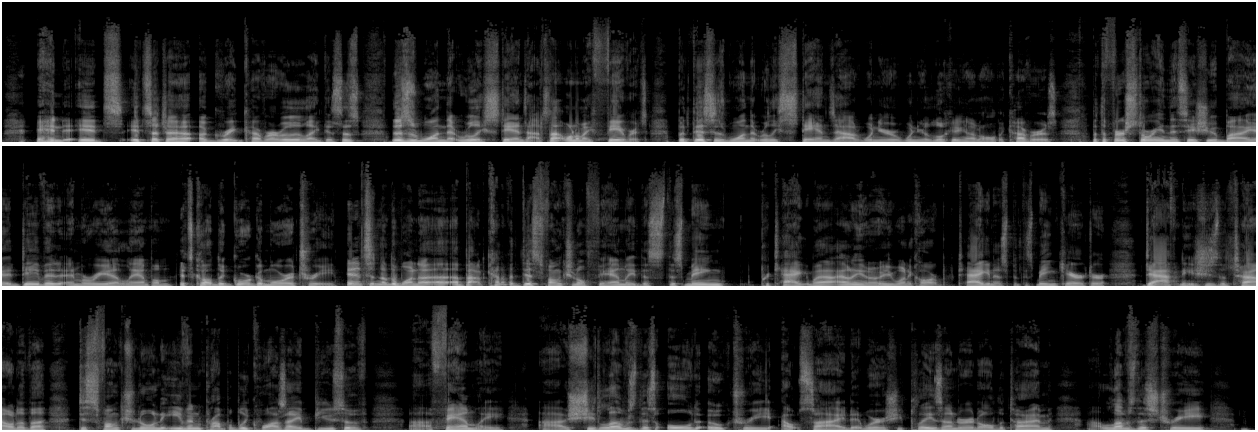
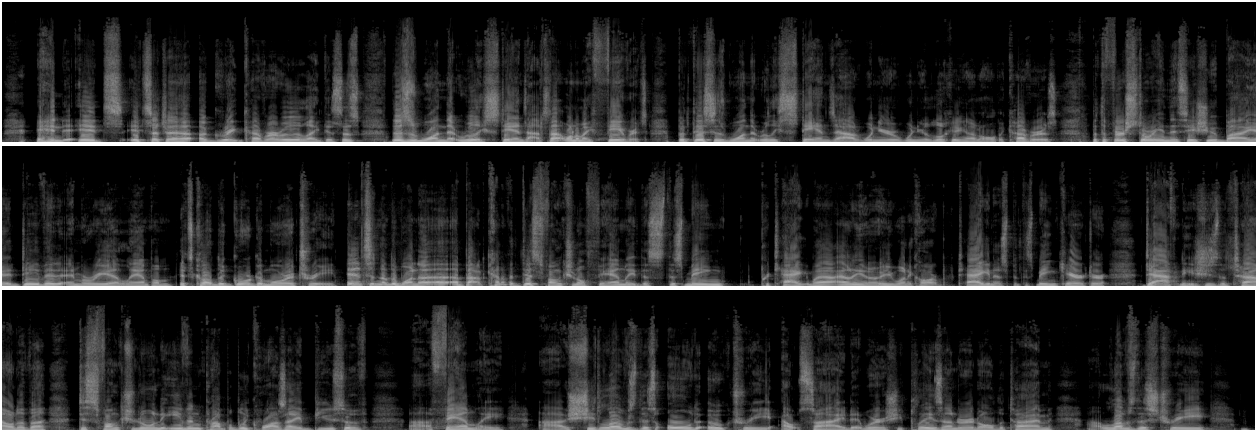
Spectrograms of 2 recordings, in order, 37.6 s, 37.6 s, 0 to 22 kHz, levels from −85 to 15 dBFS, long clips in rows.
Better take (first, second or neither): first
